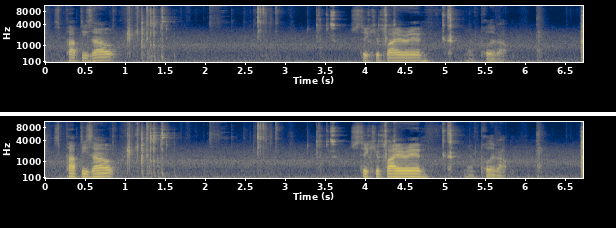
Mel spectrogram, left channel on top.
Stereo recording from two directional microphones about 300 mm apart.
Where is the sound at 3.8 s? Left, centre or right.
Right.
